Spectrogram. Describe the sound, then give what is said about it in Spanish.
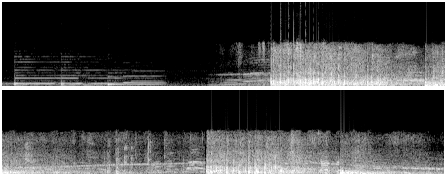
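Gunfire from soldiers during unrest in Bolivia: loud, dense bursts of sharp cracks and rattling blasts that run on for several seconds, with voices heard in the commotion. “Miren, los soldados están usando bala.”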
